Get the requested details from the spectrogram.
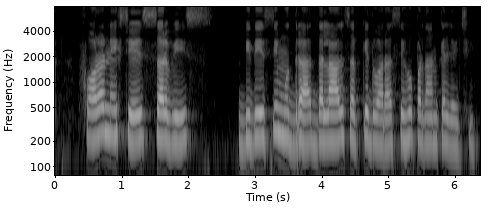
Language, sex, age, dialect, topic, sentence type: Magahi, female, 56-60, Western, banking, statement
